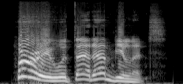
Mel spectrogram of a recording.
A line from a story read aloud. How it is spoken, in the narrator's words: Roger shouted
